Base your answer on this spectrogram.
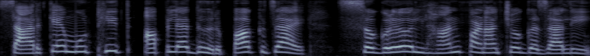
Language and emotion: Goan Konkani, neutral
